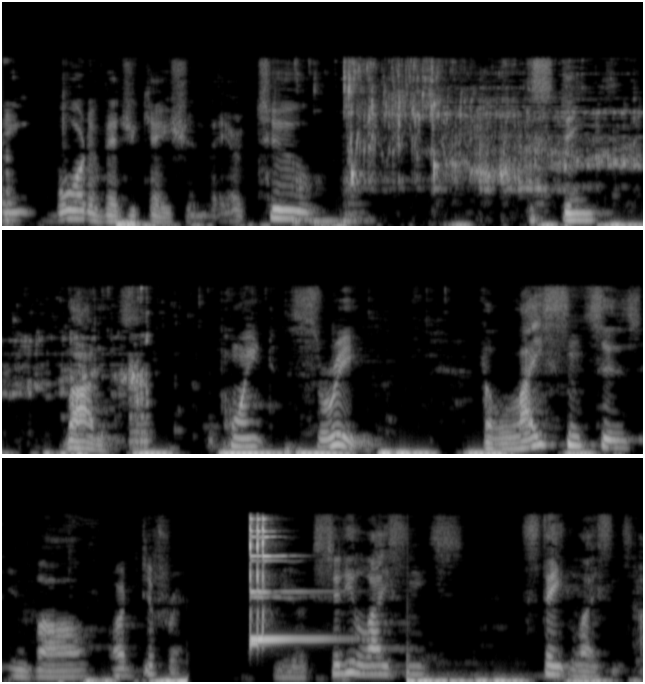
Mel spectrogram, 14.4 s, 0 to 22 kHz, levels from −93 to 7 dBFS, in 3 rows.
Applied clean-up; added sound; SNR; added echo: classical method Wiener filter.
